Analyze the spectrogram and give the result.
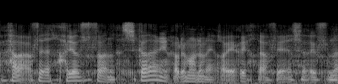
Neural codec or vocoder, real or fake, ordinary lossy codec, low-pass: autoencoder, 22.05 kHz, a latent of 192 numbers a frame, VITS, trained on many speakers; fake; none; 7.2 kHz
